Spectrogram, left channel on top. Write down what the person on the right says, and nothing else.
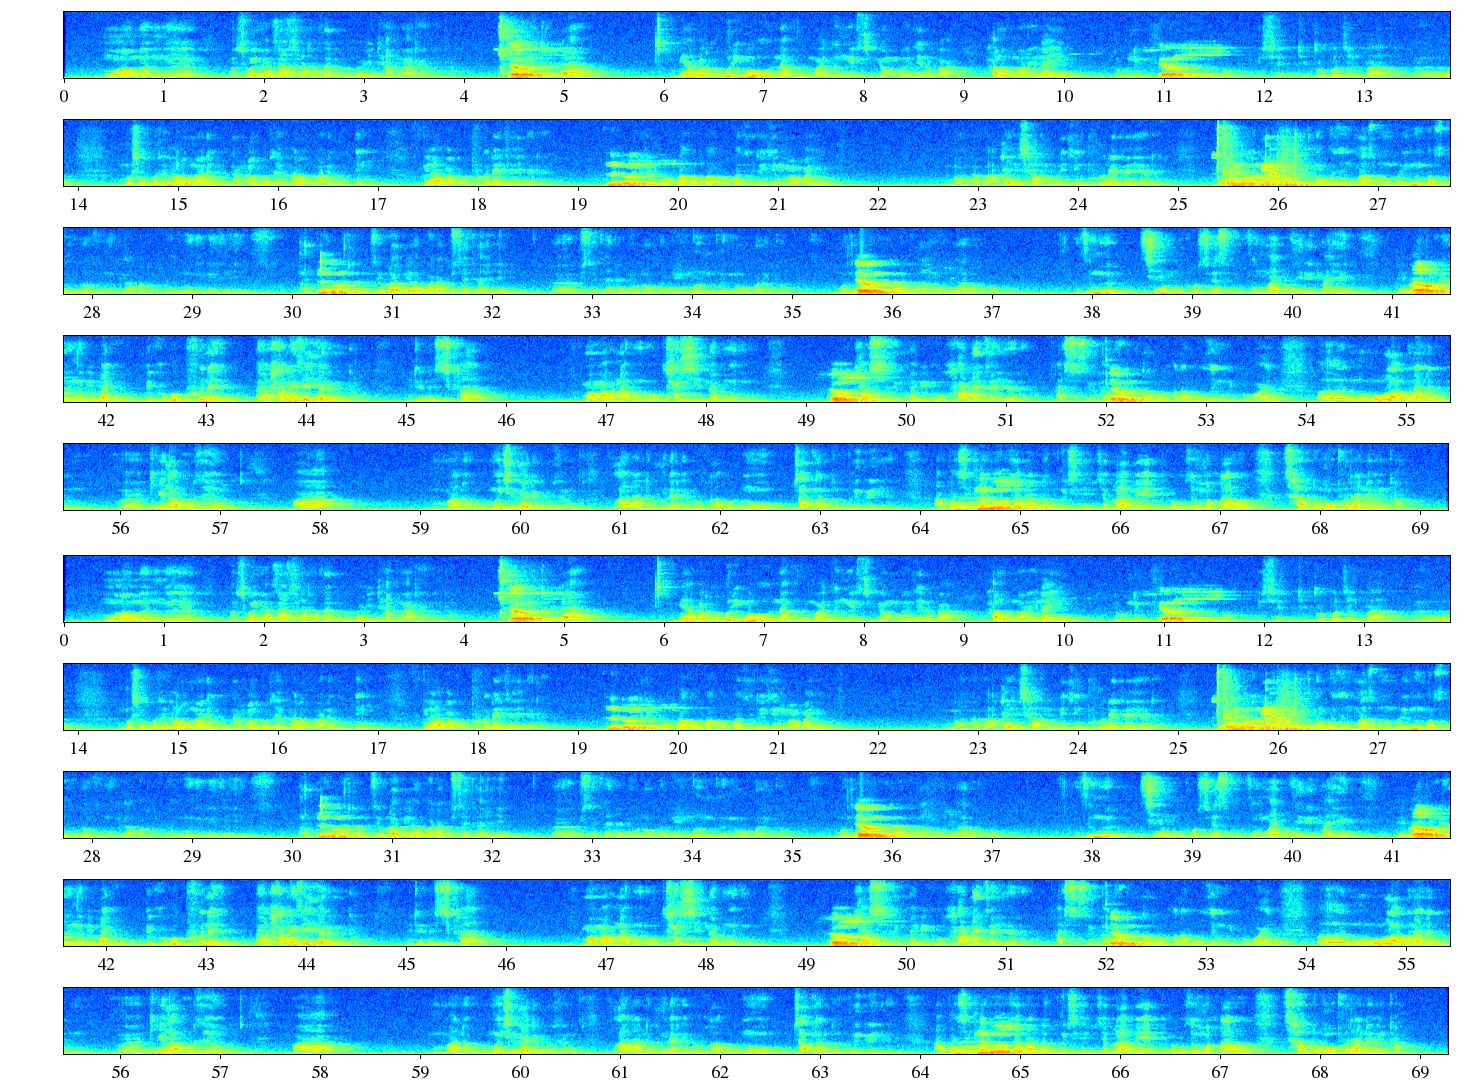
मनावनो नोङो सय हाजार सात हाजार बेफोरबायदि थाङो आरो नोंथां।
दा बे आबादखौ बोरै मावो होनना बुङोबा जोङो सिगाङावनो जेनेबा हालौवनानै लायो। दुब्लि
दुब्लिफोरखौ
एसे ट्रेक्टरफोरजों बा ओ। मोसौफोरजों हालेवनानै नांगोलफोरजों हालौवनानै जों बे आबादखौ फोनाय जायो आरो।
ओरै गफा गफाफा फा जेरै जों माबायो मा होनना बो आखाइजों सारनानै जों फोनाय जायो आरो। बे आबाद।
ओमफ्राय बेनि उनावहाय जों मास मोनब्रै मोनबासोनि उनाव जोङो बे आबादखौहाय मोनहैनाय जायो ओमफफ्राय।
जेब्ला बे आबादा फिथाइ थायो फिथाइ थायनायनि उनावहाय बे मोनगोन नङा होमबा नोंथां। मोननायनि
उनाव मा खालामो बे आबादखौ। जोङो सेम प्रसेस जों माइखौ जेरै हायो। बेबायदिनो
जोङो बे माइखौ बेखौबो फोनाय हानाय जायो आरो नोंथां। बिदिनो सिखा माबा होनना बुङो खासि होनना बुङो जोङो।
खासिजोंहाय बेखौ हानाय जायो आरो खासिजों हानायनि
उनाव मा खालामो जों बेखौहाय। ओ न'आव लाबोनानै बा थेलाफोरजों बा। मानो मैसो गारिफोरजों लानानै फैनानै मा खालामो न'आव जाबनानै दोनफैग्रोयो। ओमफ्राय जेब्ला
न'आव जाबनानै दोनफैसै जेब्ला बेखौ जों मा खालामो सान्दुङाव फोरानो नोंथां।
